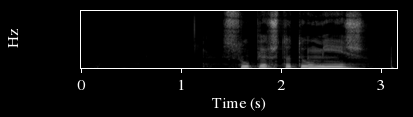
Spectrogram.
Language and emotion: Russian, neutral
